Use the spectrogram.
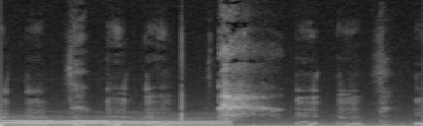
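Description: A cat yowls loudly in a long, wavering cry, breaks into a brief hissing burst, then lets out several shorter, strained yowls. No one speaks.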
